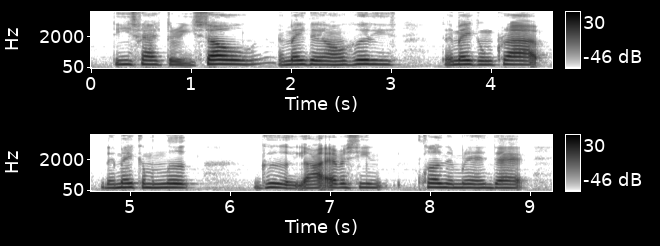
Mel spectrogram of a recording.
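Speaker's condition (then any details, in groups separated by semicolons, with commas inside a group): Cerebral palsy; wheelchair user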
